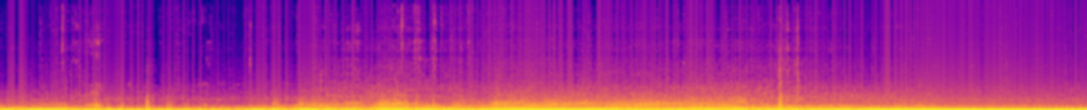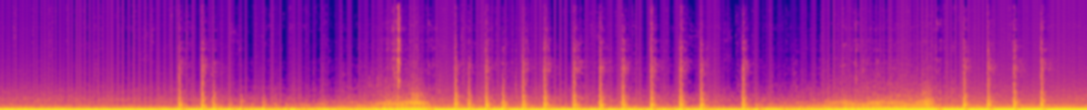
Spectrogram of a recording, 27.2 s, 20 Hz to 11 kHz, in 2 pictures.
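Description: A Volkswagen Polo 1.0 TSI with a Venom Stage 2 full exhaust revs hard. A loud, close engine drone rises and falls as the turbo spools, with sharp pops and crackles in bursts, and talking occurs over it.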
